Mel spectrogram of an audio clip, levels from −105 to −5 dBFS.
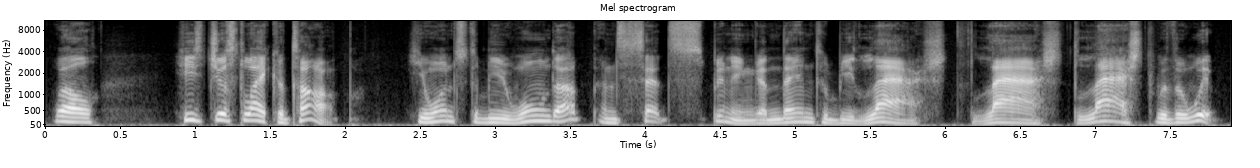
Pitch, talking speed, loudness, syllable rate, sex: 135 Hz, 190 wpm, -20 LUFS, 3.8 syllables/s, male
